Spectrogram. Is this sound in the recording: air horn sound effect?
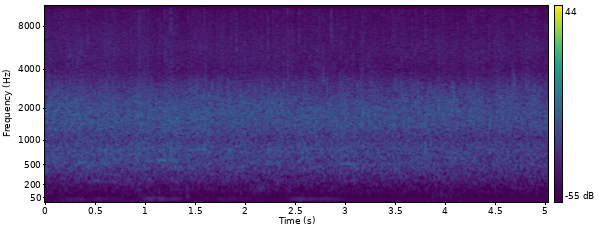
no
